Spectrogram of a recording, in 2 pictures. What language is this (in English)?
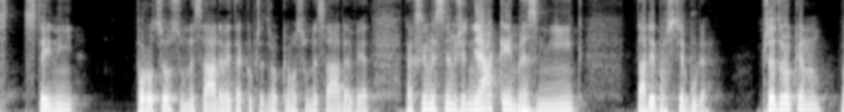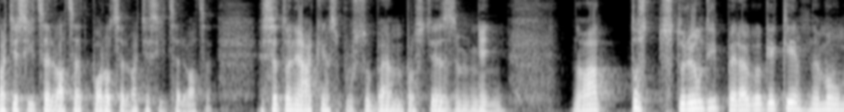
Czech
